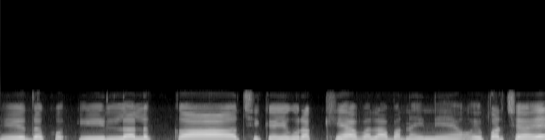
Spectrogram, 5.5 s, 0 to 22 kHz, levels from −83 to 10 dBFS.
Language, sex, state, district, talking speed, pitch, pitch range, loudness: Maithili, female, Bihar, Begusarai, 130 wpm, 225 Hz, 210-235 Hz, -15 LUFS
